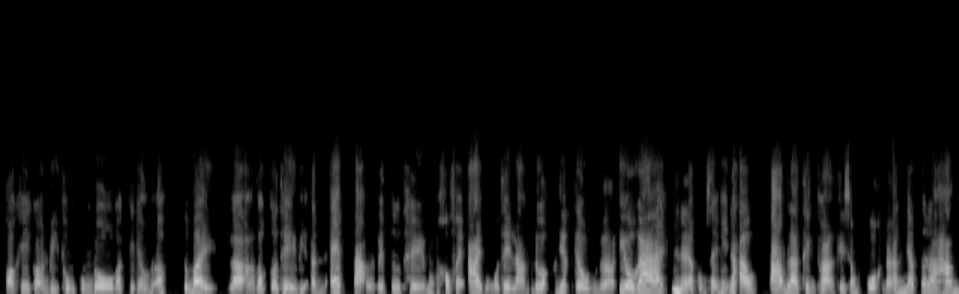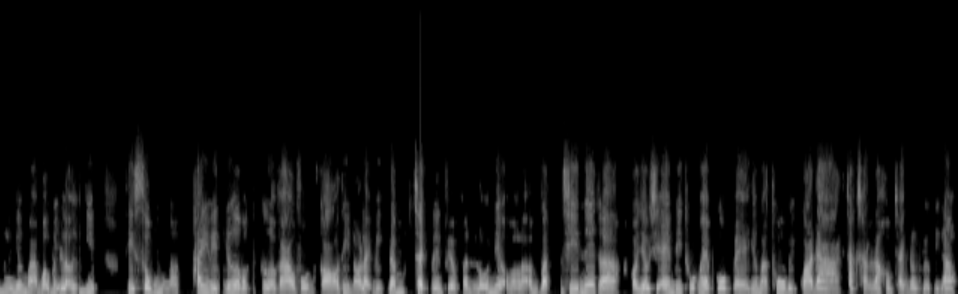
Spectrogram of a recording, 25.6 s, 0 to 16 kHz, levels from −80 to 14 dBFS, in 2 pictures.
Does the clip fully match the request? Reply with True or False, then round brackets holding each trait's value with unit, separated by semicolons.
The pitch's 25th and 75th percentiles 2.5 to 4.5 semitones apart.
False (5.0 semitones)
